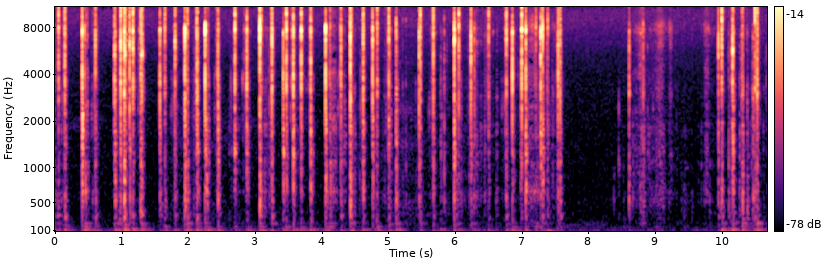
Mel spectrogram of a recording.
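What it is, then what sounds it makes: Plastic computer keyboard being typed on. Fingertips type rapidly on a full-size plastic computer keyboard with a colour-changing backlight, producing dense, bright, clicky key taps over a steady low hum. The tapping slows to a few scattered keystrokes around eight seconds, then picks up again near the end.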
